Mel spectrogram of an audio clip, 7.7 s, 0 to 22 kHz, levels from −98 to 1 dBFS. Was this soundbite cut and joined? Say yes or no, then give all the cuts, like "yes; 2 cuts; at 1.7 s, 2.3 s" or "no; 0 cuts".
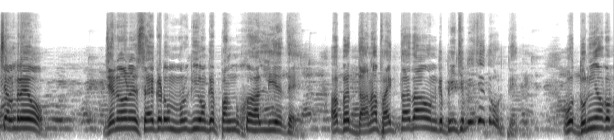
no; 0 cuts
